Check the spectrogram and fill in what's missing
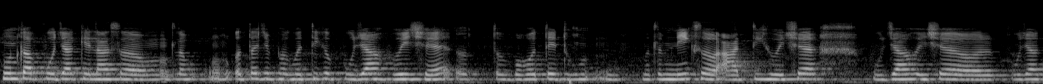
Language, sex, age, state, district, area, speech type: Maithili, female, 18-30, Bihar, Darbhanga, rural, spontaneous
